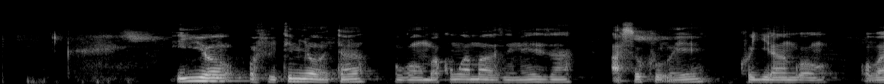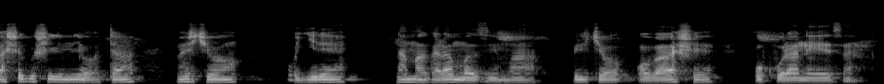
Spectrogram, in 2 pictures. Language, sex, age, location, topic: Kinyarwanda, male, 18-24, Kigali, health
